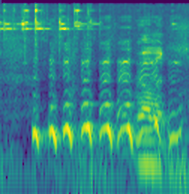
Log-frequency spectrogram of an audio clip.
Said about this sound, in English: Anyway, listen to the dog and that sort of drooling, slurpy sound he makes. That's you.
